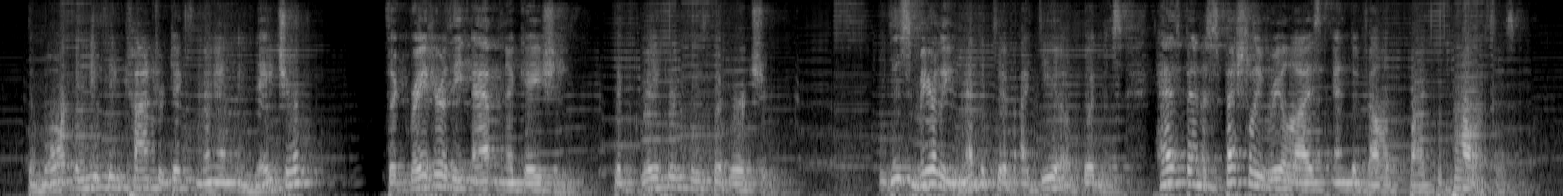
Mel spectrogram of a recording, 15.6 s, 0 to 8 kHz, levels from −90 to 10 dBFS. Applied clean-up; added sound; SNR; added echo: neural separator model SepFormer DNS4.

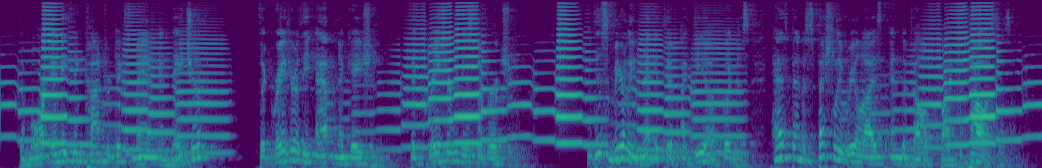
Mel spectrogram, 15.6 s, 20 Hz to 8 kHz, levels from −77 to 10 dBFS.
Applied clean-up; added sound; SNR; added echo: none; Trumpet; -2 dB; reverberation time 0.8 s.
